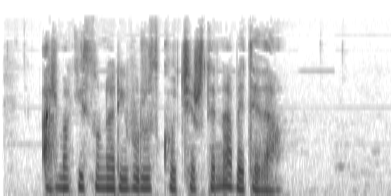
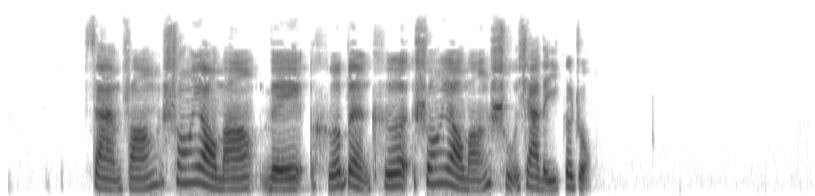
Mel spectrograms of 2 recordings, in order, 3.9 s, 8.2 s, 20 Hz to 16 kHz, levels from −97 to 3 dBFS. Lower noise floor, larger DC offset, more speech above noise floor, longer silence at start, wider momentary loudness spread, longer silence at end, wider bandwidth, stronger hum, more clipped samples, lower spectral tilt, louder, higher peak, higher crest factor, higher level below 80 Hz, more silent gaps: second, -67 dBFS vs -88 dBFS; neither; second, 39 dB vs 63 dB; second, 0.4 s vs 0.9 s; about the same, 5 LU vs 6 LU; second, 1.1 s vs 2.25 s; about the same, 11 kHz vs 11 kHz; neither; neither; about the same, -4 dB/octave vs -4 dB/octave; second, -29 LUFS vs -25 LUFS; about the same, -10 dBFS vs -8 dBFS; about the same, 22 dB vs 18 dB; first, -60 dBFS vs -72 dBFS; neither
